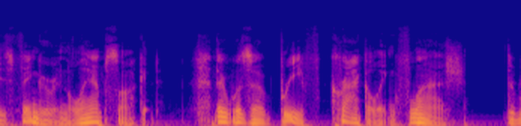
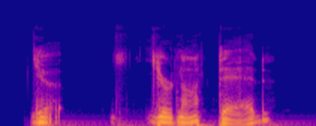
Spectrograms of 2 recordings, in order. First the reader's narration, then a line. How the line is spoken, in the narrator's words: Martin inquired shakily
